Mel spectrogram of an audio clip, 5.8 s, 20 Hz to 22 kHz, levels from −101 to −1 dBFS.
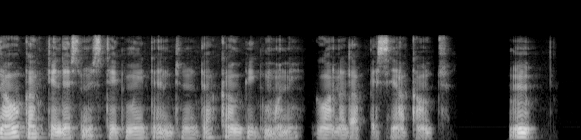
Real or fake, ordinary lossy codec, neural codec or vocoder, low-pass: fake; none; codec, 16 kHz, 16 kbps, FunCodec, trained on Chinese and English, 50 frames a second; none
